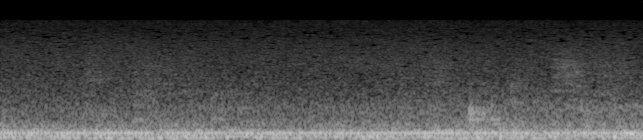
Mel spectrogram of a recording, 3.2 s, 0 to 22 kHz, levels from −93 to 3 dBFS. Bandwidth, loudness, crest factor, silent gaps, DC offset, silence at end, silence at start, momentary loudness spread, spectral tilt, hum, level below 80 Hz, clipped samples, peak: 9.2 kHz; -26 LUFS; 12 dB; none; under 0.1%; 0 s; 0 s; 1 LU; -9 dB/octave; none; -32 dBFS; under 0.1%; -12 dBFS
